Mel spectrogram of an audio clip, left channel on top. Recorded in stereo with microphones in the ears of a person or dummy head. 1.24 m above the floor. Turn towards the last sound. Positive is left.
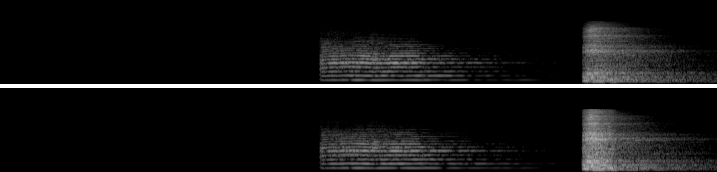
turn(degrees=-45)  # may be behind; listen again after turning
